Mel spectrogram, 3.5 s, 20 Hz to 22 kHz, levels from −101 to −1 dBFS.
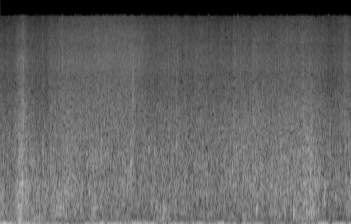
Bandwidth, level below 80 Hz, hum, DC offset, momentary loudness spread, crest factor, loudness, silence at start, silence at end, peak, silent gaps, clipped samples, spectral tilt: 16.5 kHz; -46 dBFS; none; under 0.1%; 4 LU; 18 dB; -36 LUFS; 0 s; 0 s; -18 dBFS; none; under 0.1%; -2.5 dB/octave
